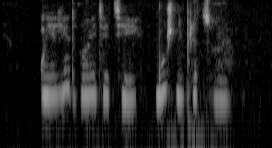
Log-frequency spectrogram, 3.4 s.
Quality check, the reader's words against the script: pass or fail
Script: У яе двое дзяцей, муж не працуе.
pass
